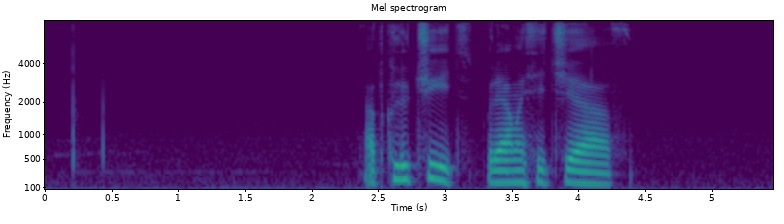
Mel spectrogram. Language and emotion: Russian, angry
